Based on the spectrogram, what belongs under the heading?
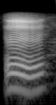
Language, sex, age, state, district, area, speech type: Tamil, male, 60+, Tamil Nadu, Dharmapuri, rural, conversation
